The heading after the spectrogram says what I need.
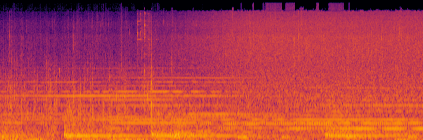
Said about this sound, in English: The darkening sky lets loose its rain, and soon fat drops of water turn into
